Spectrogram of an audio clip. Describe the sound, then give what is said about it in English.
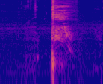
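A single sharp cough bursts out, loud and abrupt, with a brief raspy tail before quiet returns. “As you cough.”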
